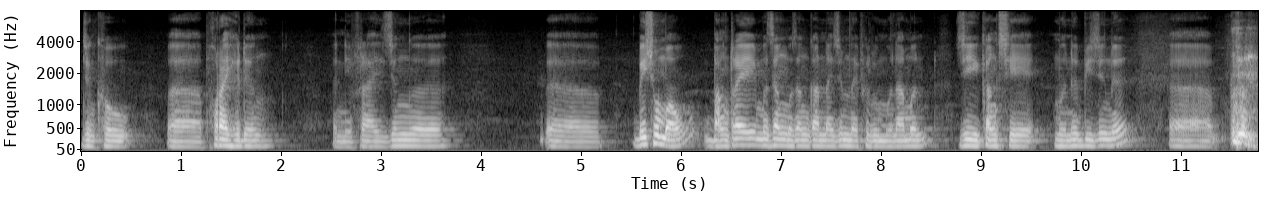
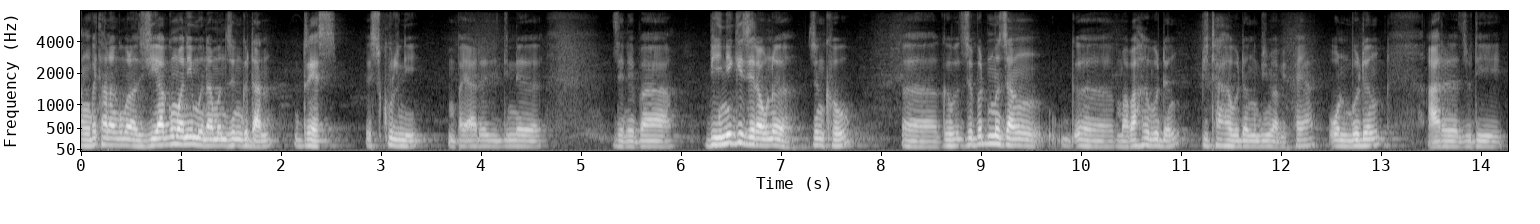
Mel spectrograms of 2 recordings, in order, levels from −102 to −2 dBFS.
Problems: none marked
